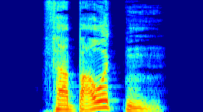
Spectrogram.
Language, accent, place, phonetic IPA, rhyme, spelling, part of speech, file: German, Germany, Berlin, [fɛɐ̯ˈbaʊ̯tn̩], -aʊ̯tn̩, verbauten, adjective / verb, De-verbauten.ogg
- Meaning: inflection of verbauen: 1. first/third-person plural preterite 2. first/third-person plural subjunctive II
